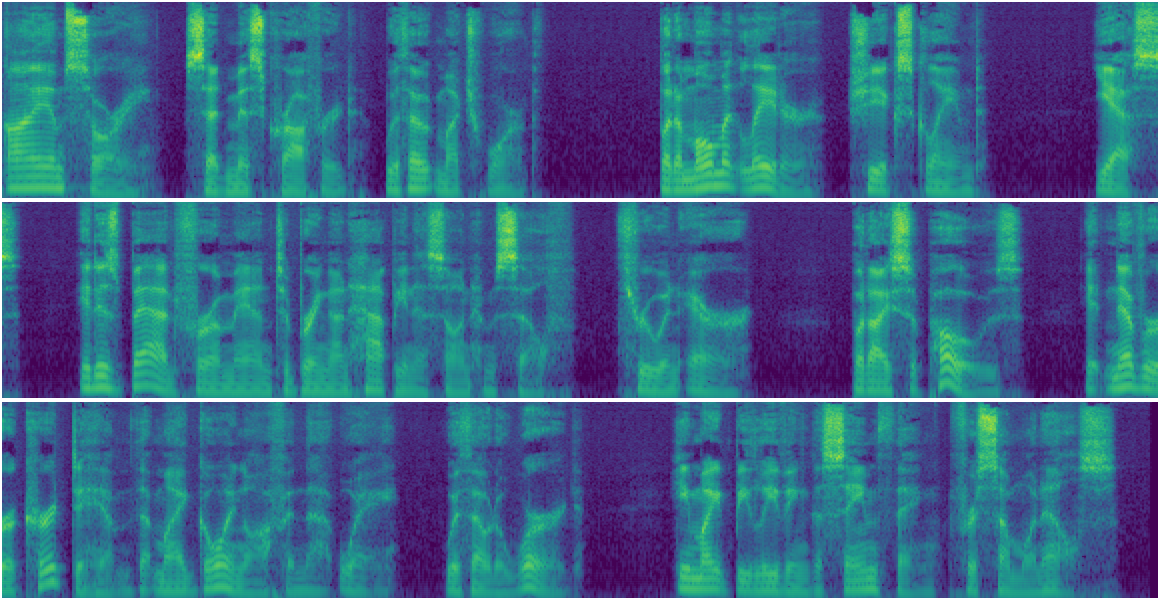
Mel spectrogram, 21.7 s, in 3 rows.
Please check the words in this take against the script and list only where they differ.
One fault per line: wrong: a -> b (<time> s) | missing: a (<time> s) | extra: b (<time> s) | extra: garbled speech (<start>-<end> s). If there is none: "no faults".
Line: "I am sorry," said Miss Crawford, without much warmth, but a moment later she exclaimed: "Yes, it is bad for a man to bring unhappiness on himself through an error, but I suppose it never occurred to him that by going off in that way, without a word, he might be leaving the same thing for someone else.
wrong: by -> my (15.4 s)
